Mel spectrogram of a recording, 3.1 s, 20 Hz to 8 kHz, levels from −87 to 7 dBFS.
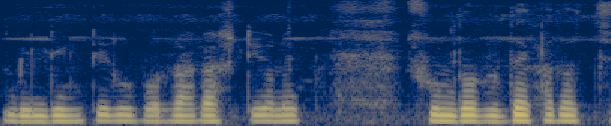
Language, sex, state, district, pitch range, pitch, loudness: Bengali, male, Tripura, West Tripura, 140-145 Hz, 145 Hz, -19 LUFS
